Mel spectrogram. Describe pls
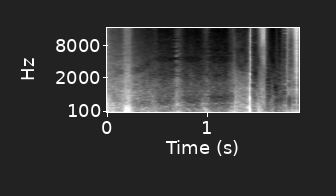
an angry synthesized dog and cat going at it.
TwEak the Mods
glitch, bass, synth, beats, acid, leftfield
